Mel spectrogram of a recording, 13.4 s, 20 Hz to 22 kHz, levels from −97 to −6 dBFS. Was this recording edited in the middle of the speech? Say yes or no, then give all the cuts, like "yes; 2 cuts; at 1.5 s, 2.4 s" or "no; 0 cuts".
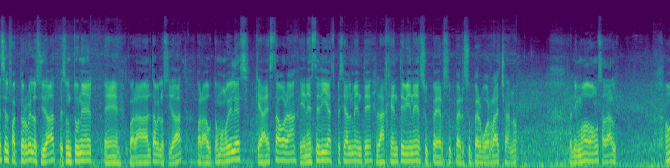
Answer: yes; 6 cuts; at 1.1 s, 1.8 s, 5.0 s, 5.9 s, 7.5 s, 10.5 s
